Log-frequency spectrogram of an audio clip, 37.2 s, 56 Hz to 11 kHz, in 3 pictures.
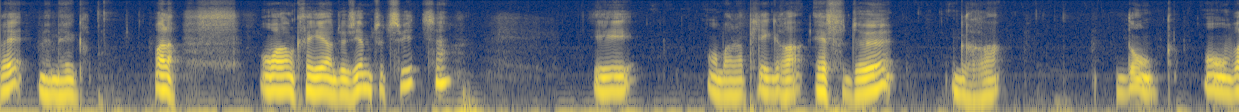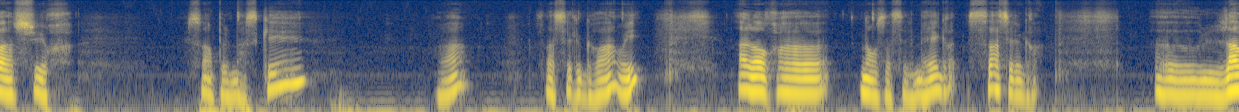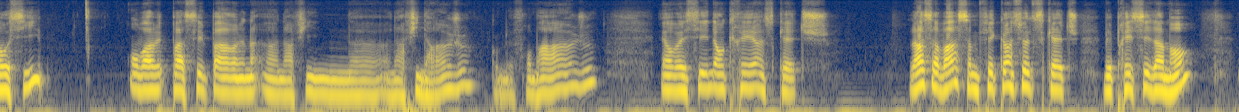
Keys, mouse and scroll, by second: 0.0-0.6 typing, 1.0 Return, 4.0 click, 6.6 click, 8.5 F2, 9.0-10.7 typing, 11.8 click, 14.3 click, 14.7 space, 17.7 click, 18.1 space, 19.5 click, 21.0 space, 21.9 click, 22.2 space, 29.1 click, 31.3 click, 33.0 click.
